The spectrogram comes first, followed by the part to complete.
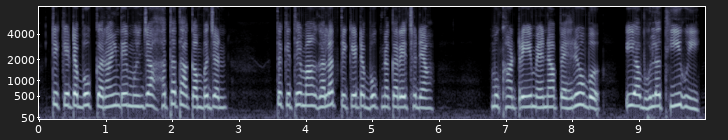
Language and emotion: Sindhi, fearful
